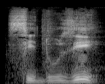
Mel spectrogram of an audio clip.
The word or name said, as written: Siduzi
